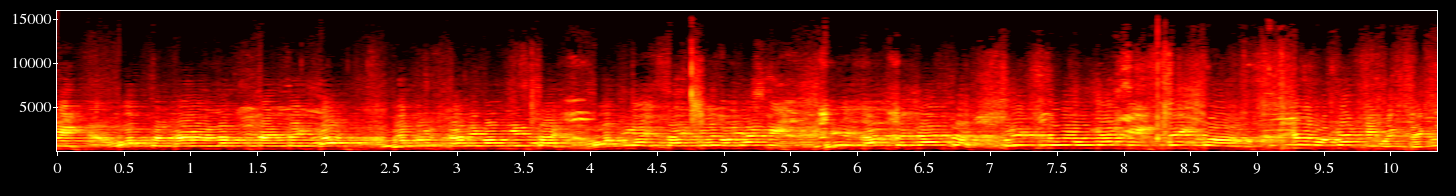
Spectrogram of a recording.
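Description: A man's voice calling a harness race finish over the public address, continuous and unbroken.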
